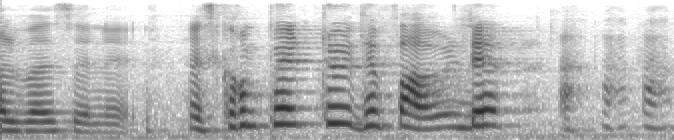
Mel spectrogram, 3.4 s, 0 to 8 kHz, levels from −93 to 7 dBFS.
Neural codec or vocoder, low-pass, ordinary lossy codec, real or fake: none; 7.2 kHz; Opus, 64 kbps; real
